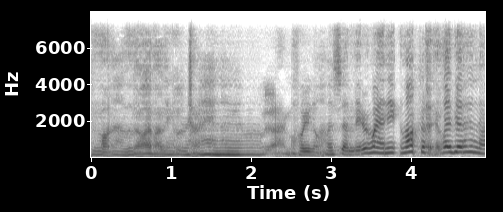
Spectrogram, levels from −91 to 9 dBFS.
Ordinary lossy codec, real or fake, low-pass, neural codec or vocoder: Opus, 64 kbps; fake; 7.2 kHz; codec, 16 kHz, 0.5 kbps, FreqCodec, larger model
